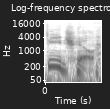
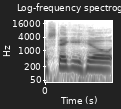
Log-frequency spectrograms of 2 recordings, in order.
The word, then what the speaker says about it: Steege Hill: it should be pronounced steege Hill It's s t g G and I found out that the proper pronunciation is sty after calling it steg Hill for about an hour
